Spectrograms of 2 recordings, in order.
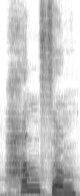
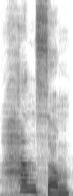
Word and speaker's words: handsome: Next one, handsome. Handsome. Not handsome. Handsome. Just remove that D.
